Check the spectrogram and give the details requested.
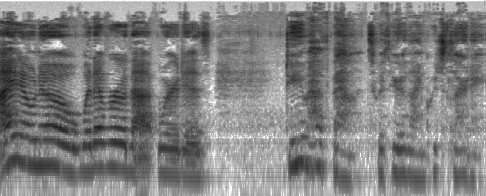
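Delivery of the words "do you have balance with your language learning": fast on-air radio announcer voice. Podcast host asking the listener a question: radio voice. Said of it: "That's my radio voice".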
